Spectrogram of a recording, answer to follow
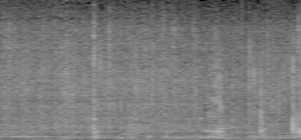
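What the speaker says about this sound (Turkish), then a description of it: "Soğanlar suyunu çekene kadar iyice kavuracağım." Lean ground beef and onions fry steadily in a pan with a dense, continuous sizzle, broken by occasional scraping stirs, close and loud with no voices.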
